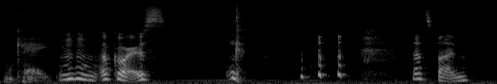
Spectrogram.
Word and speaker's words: Bucket: was very Whitey toy she insisted that her name be pronounced bouquet mhm of course that's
